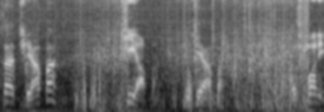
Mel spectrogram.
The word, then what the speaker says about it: Chiappa: He called it a Chiappa. He didn't pronounce it Chiappa.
